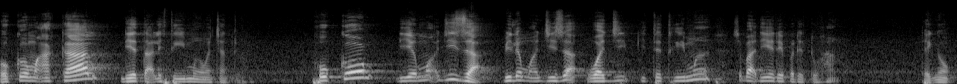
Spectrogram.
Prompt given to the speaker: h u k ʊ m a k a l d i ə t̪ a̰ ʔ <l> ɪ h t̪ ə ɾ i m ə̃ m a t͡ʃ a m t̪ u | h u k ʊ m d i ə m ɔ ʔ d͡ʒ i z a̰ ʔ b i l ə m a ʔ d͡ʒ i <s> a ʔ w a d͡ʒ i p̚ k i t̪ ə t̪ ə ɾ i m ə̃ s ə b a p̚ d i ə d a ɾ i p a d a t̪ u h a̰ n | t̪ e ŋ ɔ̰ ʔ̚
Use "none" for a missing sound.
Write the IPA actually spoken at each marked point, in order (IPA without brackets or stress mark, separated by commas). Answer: l, z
